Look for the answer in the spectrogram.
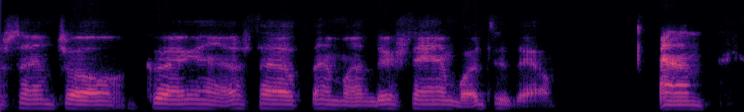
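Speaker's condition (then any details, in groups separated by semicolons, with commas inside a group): ALS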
